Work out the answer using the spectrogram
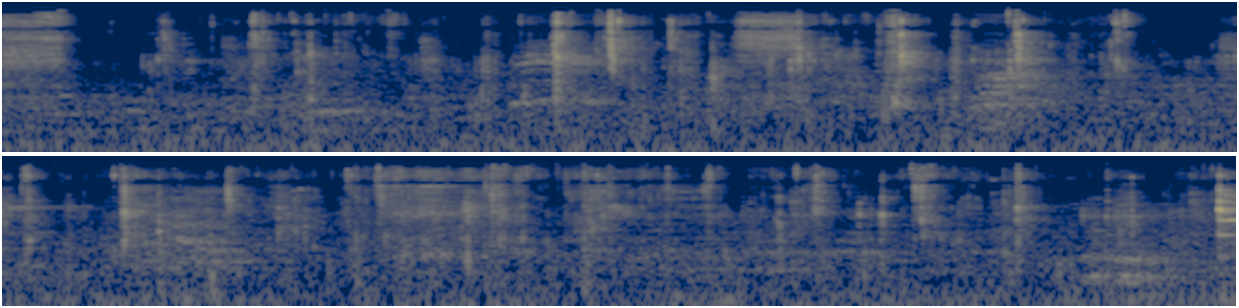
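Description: People chewing and biting food close to the microphone: irregular crunches and wet mouth clicks, with no break.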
